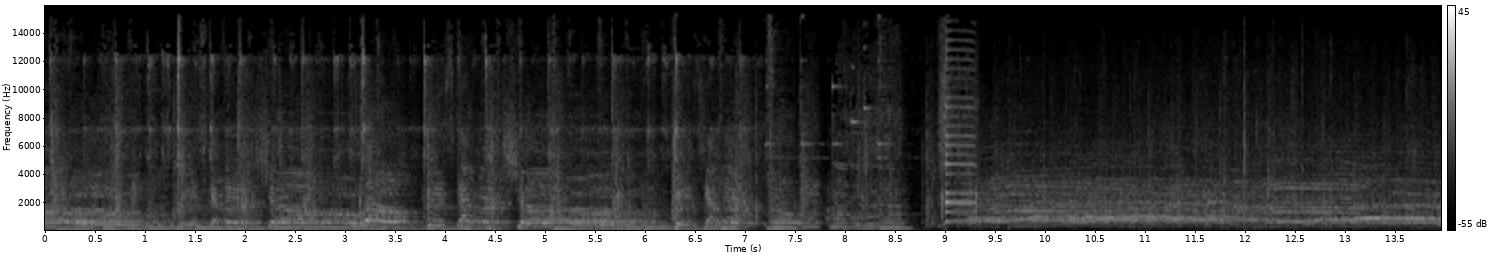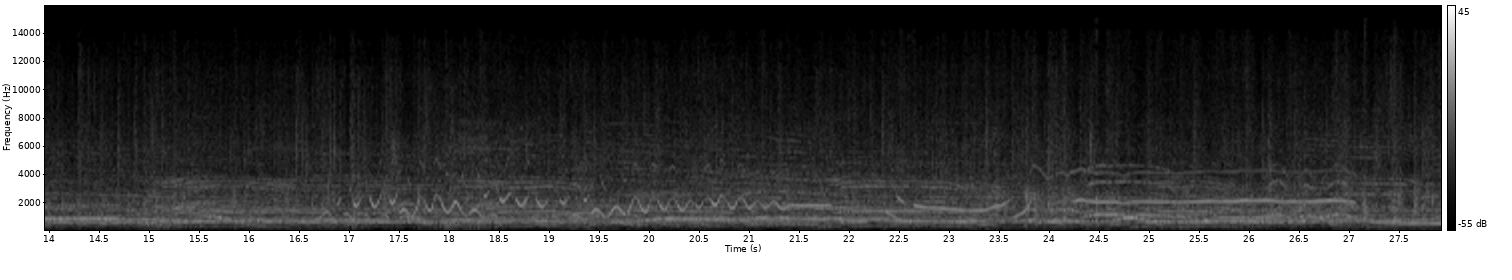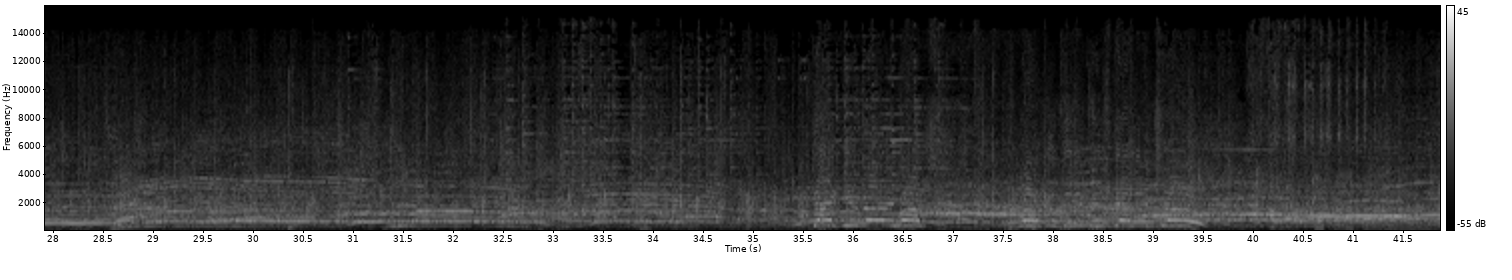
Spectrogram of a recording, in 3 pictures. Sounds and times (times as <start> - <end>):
Music: 0.0 - 9.4.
